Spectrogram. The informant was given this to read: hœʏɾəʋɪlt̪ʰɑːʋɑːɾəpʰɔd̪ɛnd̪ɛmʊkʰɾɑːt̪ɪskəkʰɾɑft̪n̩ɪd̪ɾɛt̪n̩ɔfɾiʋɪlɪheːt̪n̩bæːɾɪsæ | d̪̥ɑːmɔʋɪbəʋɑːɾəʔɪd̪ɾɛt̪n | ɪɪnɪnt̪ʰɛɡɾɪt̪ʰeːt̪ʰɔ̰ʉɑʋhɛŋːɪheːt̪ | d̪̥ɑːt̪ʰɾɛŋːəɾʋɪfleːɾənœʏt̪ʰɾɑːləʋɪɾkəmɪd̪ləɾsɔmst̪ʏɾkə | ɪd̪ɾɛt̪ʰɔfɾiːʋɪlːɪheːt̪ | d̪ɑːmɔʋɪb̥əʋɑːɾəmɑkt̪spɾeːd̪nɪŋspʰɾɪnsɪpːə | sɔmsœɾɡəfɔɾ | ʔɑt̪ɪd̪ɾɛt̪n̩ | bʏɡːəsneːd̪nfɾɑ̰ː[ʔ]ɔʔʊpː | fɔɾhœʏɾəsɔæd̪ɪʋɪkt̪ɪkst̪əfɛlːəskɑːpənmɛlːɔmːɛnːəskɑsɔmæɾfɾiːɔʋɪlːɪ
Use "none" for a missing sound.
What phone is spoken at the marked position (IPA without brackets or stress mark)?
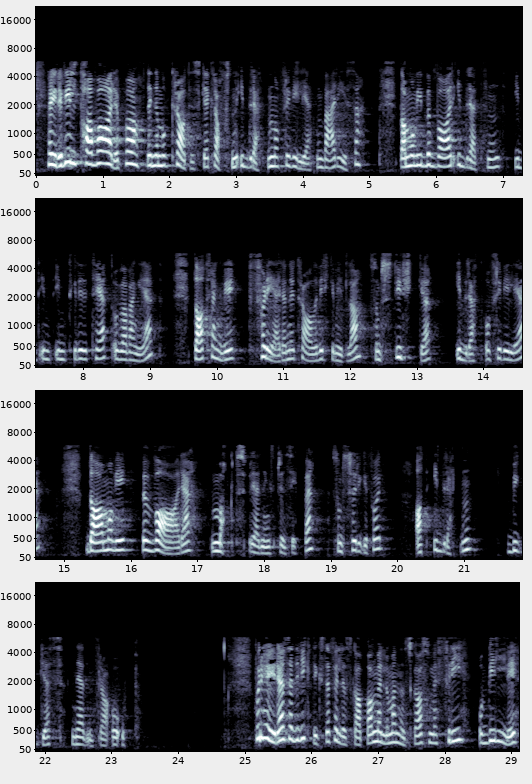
ʔ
